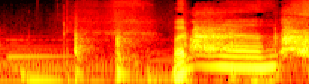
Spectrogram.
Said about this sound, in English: The barking will shut up.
